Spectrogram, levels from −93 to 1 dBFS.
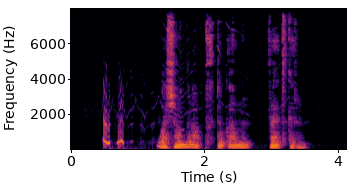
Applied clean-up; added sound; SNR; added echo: neural mask model DeepFilterNet 3.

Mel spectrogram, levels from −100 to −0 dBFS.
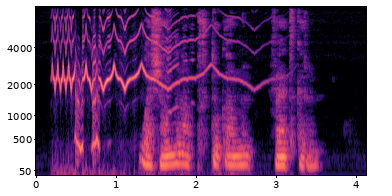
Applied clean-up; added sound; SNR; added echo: none; Animal; -4 dB; reverberation time 0.1 s.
